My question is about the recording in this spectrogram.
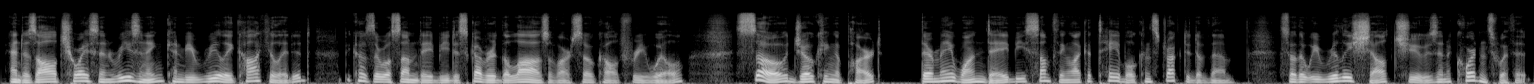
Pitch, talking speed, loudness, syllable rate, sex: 115 Hz, 185 wpm, -17 LUFS, 5.8 syllables/s, male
